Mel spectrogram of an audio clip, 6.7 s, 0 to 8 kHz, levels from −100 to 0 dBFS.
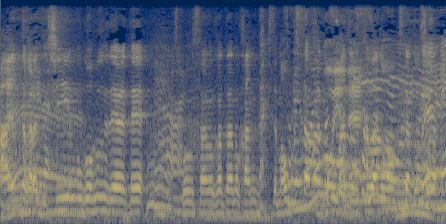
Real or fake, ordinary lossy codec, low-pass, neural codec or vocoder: real; none; 7.2 kHz; none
